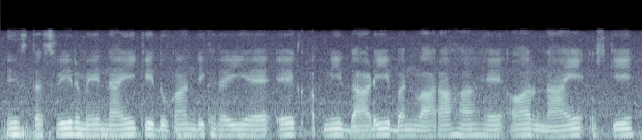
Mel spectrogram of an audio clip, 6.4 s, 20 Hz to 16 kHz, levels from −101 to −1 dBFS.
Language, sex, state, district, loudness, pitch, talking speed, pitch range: Hindi, male, Maharashtra, Nagpur, -17 LUFS, 115 Hz, 170 wpm, 110-120 Hz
